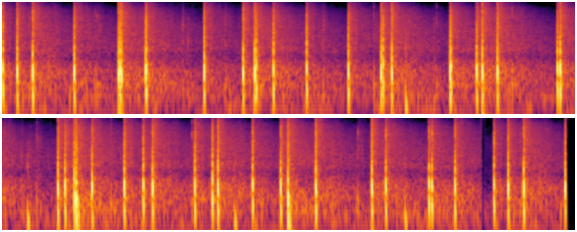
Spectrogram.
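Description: Fireworks display: a rapid, uneven string of sharp bangs, two or three a second, each trailing off briefly.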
